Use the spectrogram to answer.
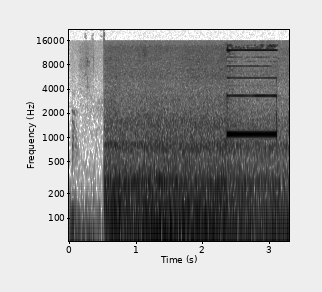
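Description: A voicemail message beep sounds as a single clear, steady electronic tone lasting under a second. Before it there is only a constant low background hiss.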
